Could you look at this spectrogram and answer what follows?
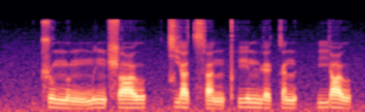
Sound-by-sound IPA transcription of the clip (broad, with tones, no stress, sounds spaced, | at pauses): ʈ͡ʂ u˥˩ n̪ ʊ˨˩ ŋ m i˥˩ ŋ ʂ ɑ˥ ʊ̯ | t͡ɕ j ä˥˩ t͡sʰ a˨˩ n pʰ i˥ n̪ ɥ ɛ˧˥ k a˧ n | j ɑ˥˩ ʊ̯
